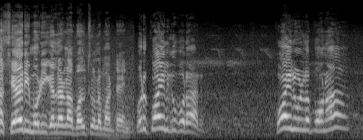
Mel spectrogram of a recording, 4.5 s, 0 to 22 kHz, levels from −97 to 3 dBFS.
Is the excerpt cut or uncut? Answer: cut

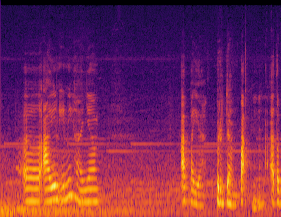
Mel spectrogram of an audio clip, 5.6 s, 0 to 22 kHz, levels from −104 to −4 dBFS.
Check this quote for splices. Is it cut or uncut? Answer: uncut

